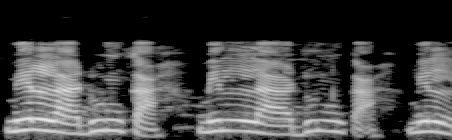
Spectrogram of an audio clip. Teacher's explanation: Mil ladunka, mil, jadi langsung nun mati ketemu lam, jadi nun matinya langsung masuk ke dalam huruf lam. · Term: idgham bila gunnah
